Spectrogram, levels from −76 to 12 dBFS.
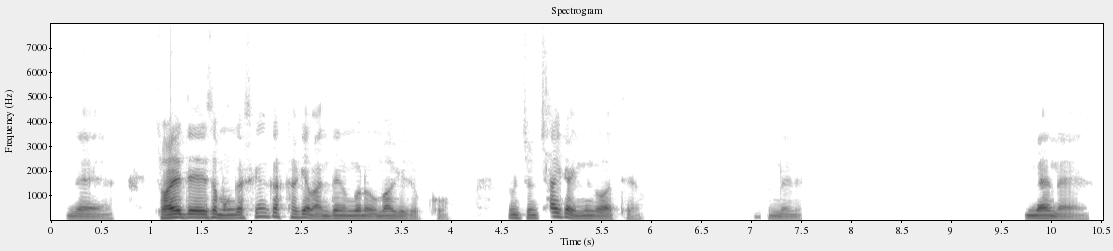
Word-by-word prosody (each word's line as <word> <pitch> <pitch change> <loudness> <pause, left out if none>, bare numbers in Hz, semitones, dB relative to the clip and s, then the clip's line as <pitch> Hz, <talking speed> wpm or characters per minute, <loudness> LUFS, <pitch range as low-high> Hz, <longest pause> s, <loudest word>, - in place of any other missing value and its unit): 네. 85 -3 -8 0.5
저에 125 +4 +9
대해서 130 +1 +4
뭔가 110 +1 0
생각하게 150 -1 -3
만드는 95 +2 -2
거는 100 -1 -1
음악이 95 +1 -4
좋고 75 -4 -17 0.6
그건 115 -1 -5
좀 110 -2 -6
차이가 160 +1 +1
있는 100 0 -3
것 90 -1 -3
같아요. - - -20 1.2
네네. 85 -6 -12 2.2
네네. 80 -9 -3
100 Hz, 215 characters per minute, -23 LUFS, 90-120 Hz, 2.2 s, 저에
